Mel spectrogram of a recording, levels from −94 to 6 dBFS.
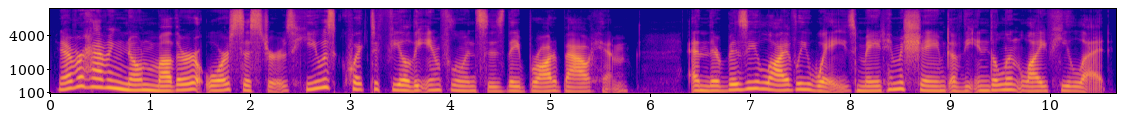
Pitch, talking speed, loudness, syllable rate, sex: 200 Hz, 175 wpm, -18 LUFS, 4.6 syllables/s, female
